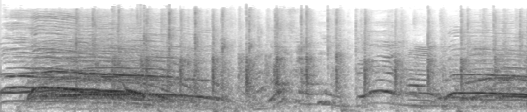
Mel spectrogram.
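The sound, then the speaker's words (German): A crowd erupts in loud, sustained cheering and shouting with whoops and scattered clapping, briefly dipping before swelling again near the end. “So, sei ein bisschen mehr wie Amerikaner. So schreien, ja.”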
